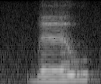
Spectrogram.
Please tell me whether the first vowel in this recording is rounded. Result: no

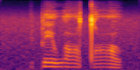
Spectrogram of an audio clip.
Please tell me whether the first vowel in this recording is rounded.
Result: no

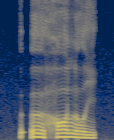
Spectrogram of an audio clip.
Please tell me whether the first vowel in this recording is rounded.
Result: yes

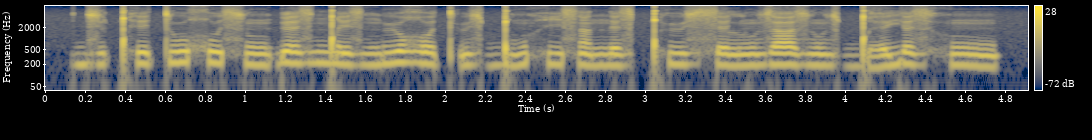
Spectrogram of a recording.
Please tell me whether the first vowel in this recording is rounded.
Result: yes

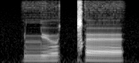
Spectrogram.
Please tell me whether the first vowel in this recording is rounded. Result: yes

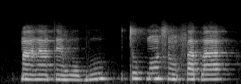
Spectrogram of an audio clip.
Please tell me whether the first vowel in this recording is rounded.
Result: no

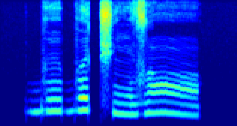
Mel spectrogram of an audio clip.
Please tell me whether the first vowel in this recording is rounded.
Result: no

